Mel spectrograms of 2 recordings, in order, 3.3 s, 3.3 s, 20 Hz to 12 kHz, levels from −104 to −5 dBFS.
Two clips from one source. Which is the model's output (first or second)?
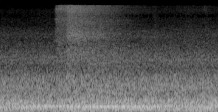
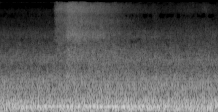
second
